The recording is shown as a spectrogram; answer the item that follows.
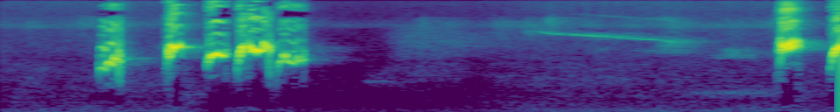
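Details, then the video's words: Red-whiskered bulbul decoy singing to call wild birds to fight: a clipped chirp, then a quick run of four slurred notes, a thin high whistle sliding down, and another loud note starting a new phrase. "Chào Mào Mồi Hót Tìm Chim Rừng Về Đấu"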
